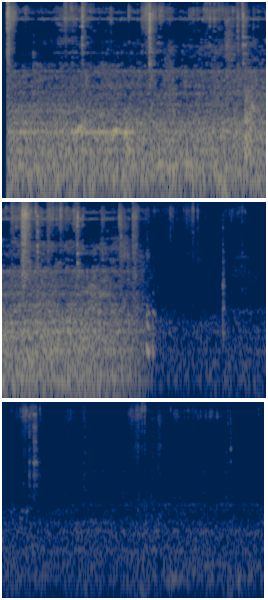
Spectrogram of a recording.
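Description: Crisp fried pieces crackle as fingers crumble them.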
